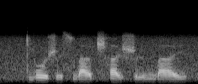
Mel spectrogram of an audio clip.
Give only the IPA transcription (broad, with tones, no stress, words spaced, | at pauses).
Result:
t̪jo˥˩ʊ̯ʂɻ̩˩ swä˧˥ʈ͡ʂʰa˧ɪ̯ ʂɻ̩˧˥n̪wa˧˥ɪ̯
